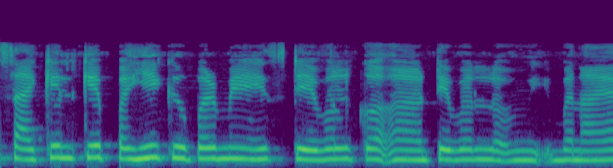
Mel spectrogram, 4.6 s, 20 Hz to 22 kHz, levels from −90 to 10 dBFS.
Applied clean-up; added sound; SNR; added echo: none; none; none; none.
